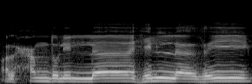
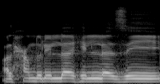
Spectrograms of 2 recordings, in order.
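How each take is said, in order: First: The consonant in lladhi is a soft dh sound. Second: The consonant in lladhi is a j sound. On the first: The speaker calls it right. "এখানে লাল এই হরফটি রয়েছে" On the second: The speaker calls it wrong. "কিন্তু অনেকে ভুল করে"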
